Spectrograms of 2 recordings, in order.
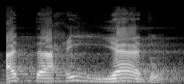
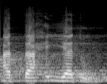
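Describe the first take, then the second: First: The vowel is said long. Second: The vowel is said short. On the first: It means many greetings. "maka dibaca ianya pan, panjang" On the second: It means a single greeting. "jadi ianya nggak panjang"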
